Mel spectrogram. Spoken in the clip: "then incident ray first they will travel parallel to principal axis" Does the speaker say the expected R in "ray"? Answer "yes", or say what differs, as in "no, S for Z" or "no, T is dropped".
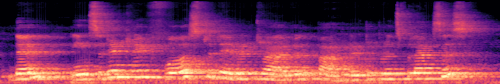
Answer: no, L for R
